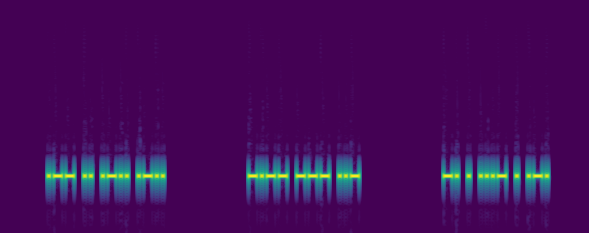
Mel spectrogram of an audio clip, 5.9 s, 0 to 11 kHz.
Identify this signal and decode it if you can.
Morse code, heard as a keyed tone, about 40 wpm, 700 Hz. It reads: WILL YOU NEVER
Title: 4x Word-Spacing - Sentences from Top 300 Words - 40wpm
